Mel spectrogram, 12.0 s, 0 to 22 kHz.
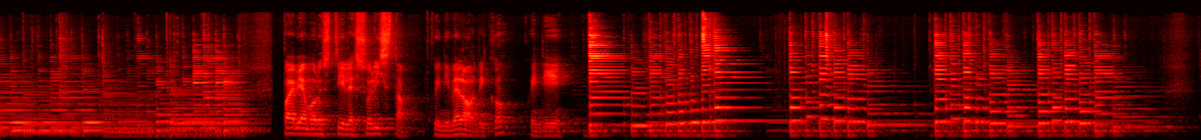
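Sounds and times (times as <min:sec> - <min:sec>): fingerstyle guitar melody: 0:00.0 - 0:02.6, 0:05.7 - 0:11.8.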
